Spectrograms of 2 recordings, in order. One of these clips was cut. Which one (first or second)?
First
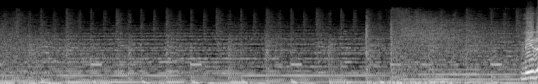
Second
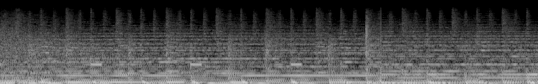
second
